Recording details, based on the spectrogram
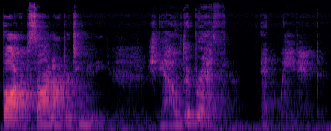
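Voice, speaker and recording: A woman, a preschool teacher, reading a picture book aloud to young children in an expressive way, with hushed asides. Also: medium pitch, measured pace, slight background noise. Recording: echoey room.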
